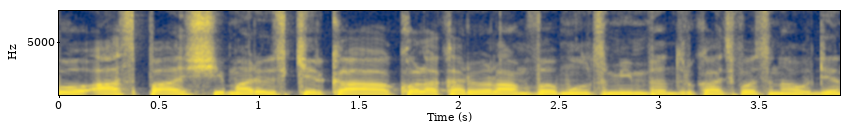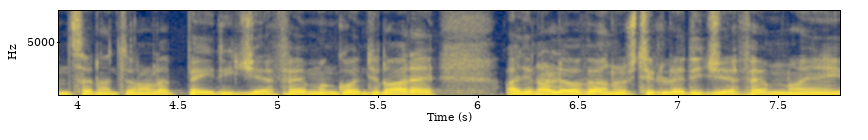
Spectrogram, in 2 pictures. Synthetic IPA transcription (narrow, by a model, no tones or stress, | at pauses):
uaspaʃimaɾiuskʲirkakolakaɾeolamvəmult̪sumimpe̞nt̪ɾukəat̪sʲfo̞st̪ɨnaud̪ie̞nt̪sənat̪sio̞naləpe̞d̪id͡ʒiefe̞mɨŋko̞nt̪̬inuaɾe̞ | ad̪inaleoveanuʃt̪iɾile̞d̪id͡ʒiefe̞mno̞j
